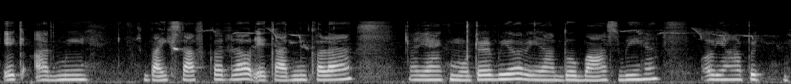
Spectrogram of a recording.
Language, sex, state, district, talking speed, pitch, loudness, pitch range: Hindi, female, Bihar, Katihar, 195 wpm, 210 Hz, -15 LUFS, 200-220 Hz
